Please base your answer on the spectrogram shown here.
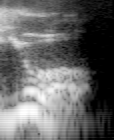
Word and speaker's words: Yule: not your science teacher my name is yule it rhymes with mule fuel i'm not a mean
